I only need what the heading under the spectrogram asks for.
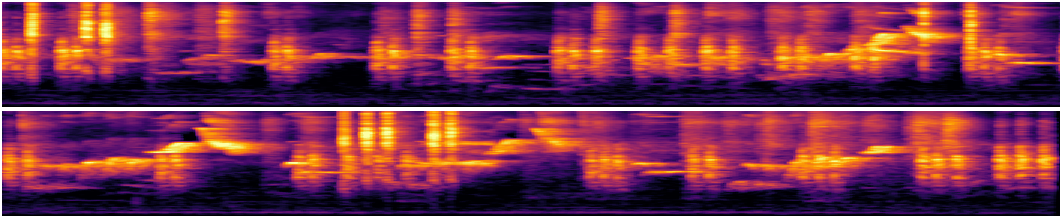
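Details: White-rumped shama song in the rapid trotol style, used as a lure to provoke other birds to sing: a dense run of stuttering, chattering notes with short whistled slurs and squawky bursts, pausing briefly, then rattling on again.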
